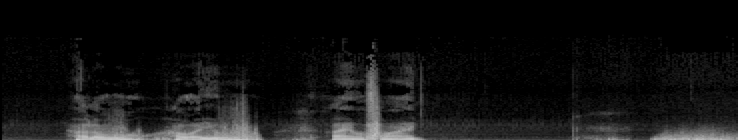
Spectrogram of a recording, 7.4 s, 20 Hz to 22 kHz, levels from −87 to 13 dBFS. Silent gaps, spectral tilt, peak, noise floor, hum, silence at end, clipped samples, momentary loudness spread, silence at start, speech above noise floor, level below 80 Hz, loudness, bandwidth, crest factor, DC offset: none; -8 dB/octave; 0 dBFS; -58 dBFS; 50 Hz at -45 dBFS; 0 s; under 0.1%; 18 LU; 0.75 s; 46 dB; -40 dBFS; -15 LUFS; 10.5 kHz; 16 dB; under 0.1%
